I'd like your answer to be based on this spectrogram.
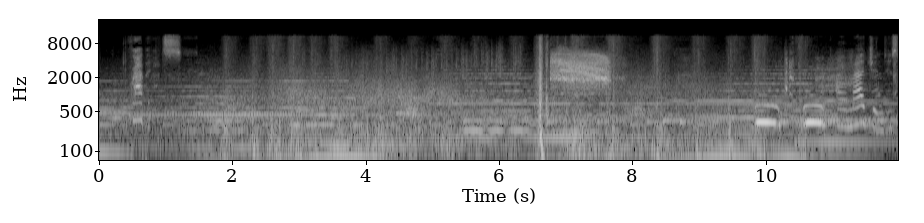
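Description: An owl hooting in the video game What Remains of Edith Finch, set against a low wind-like ambience with scattered rustles and a brief sharp knock partway through; no talking.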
